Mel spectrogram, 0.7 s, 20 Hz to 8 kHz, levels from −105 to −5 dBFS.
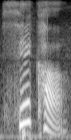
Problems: constant background noise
